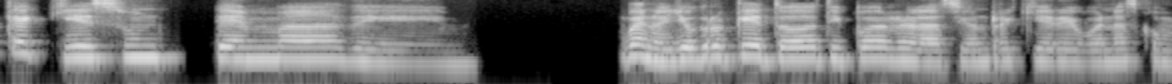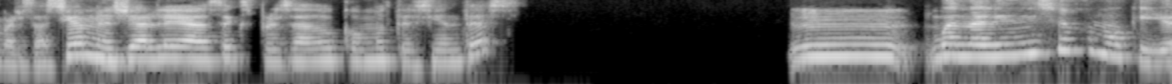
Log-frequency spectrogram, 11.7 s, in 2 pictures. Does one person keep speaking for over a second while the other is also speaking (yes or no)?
no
